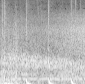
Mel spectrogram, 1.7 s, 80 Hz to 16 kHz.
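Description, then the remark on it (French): A huge demolition explosion rumble as charges, fired from a detonator box, blast a concrete pyramid apart from its inside: a deep, continuous roar that throbs with heavy downward-sliding pulses about twice a second, steady and loud throughout, with no voices. “Le cœur de la terre, comme 1000 tonnerres joués en simultané, un bruit phénoménal s'élève jusqu'à nous.”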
